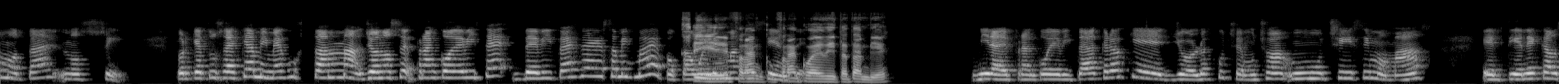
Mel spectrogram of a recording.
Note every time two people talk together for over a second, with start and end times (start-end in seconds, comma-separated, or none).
6.8-8.1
